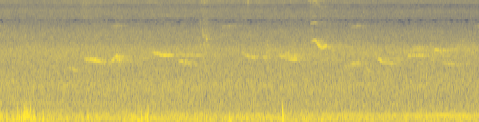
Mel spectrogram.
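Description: Small birds chirping in short, scattered calls over steady outdoor background noise. A few low rustles come near the start, a single sharp knock about three and a half seconds in, and a low steady hum joins shortly after.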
